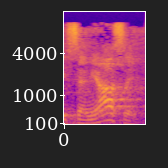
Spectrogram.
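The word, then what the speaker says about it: Semyase: Well, Billy was trying to make his notes and was trying to write it down phonetically how the name sounded to him. So he wrote it out, S-E-M-Y-A-S-E, Semyazi.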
